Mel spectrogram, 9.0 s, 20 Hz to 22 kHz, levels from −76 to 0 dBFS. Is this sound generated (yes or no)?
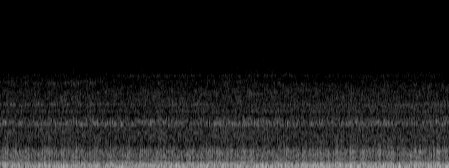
yes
